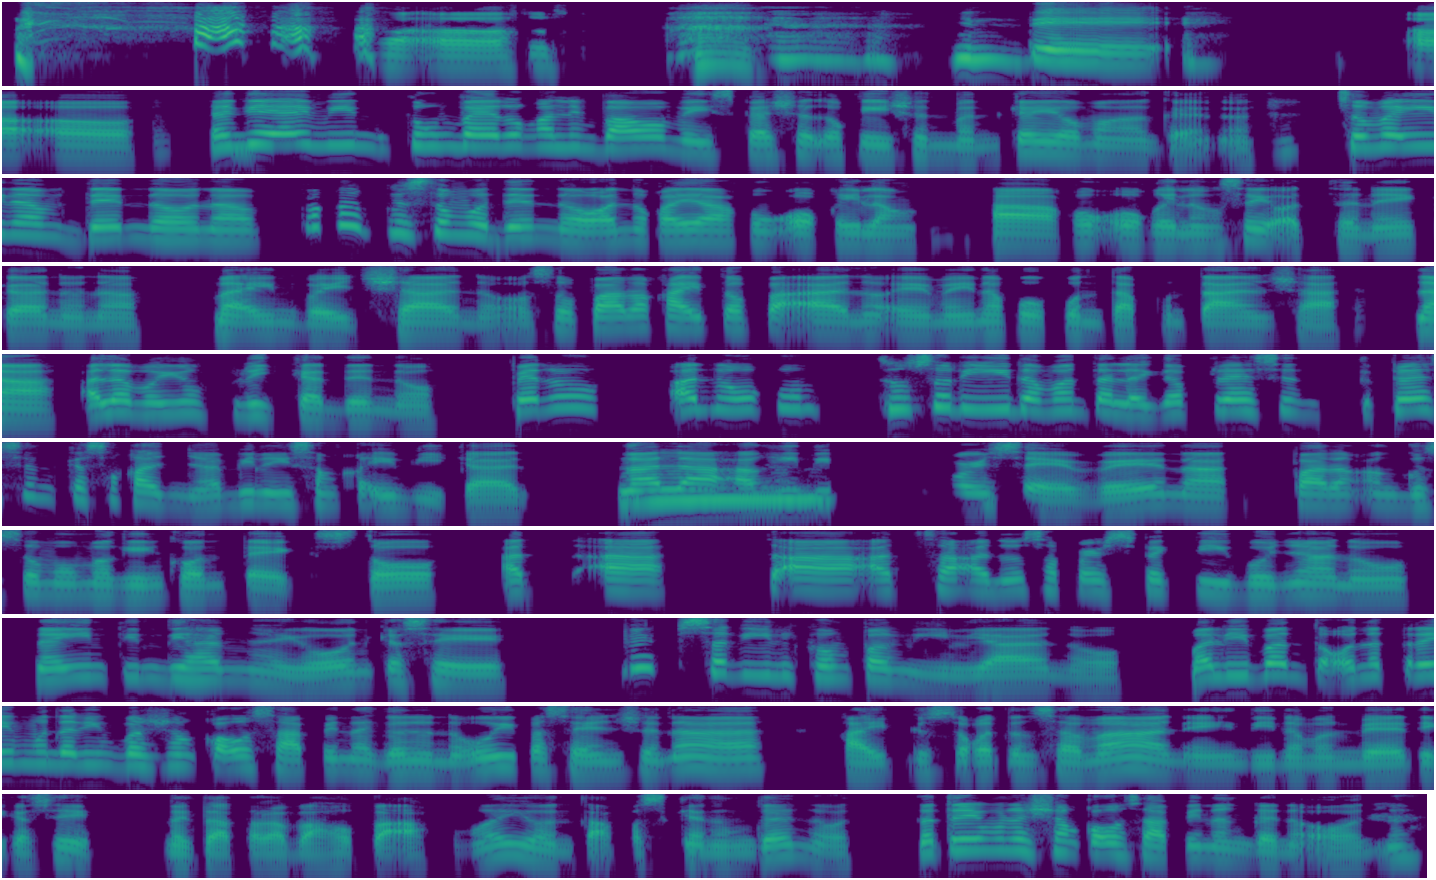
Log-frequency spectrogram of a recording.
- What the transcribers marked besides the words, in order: laugh; unintelligible speech
- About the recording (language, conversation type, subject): Filipino, advice, Paano ako magiging mas maaasahang kaibigan kapag may kailangan ang kaibigan ko?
